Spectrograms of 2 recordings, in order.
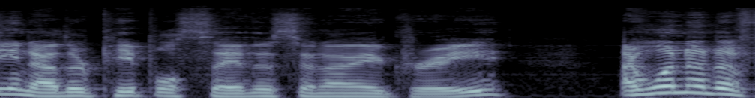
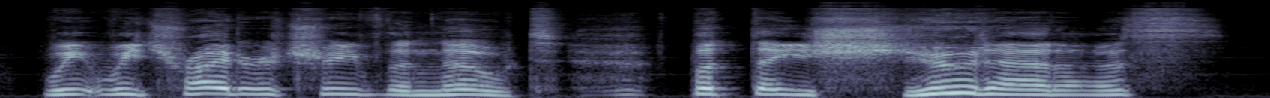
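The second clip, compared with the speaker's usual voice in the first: whining, put-upon complaint tone; 6 semitones higher, 3 dB louder than usual. A speaker mocks how a show's character complains to another character, imitating a whine. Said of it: "have him whine to Lucy about".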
